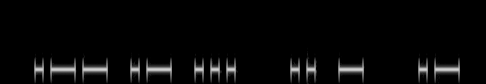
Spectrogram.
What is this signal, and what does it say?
Morse code, heard as a keyed tone, about 15 wpm, 700 Hz. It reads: WAS IT A
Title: Sentences from Top 1000 Words - Review Part 6 - 15wpm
